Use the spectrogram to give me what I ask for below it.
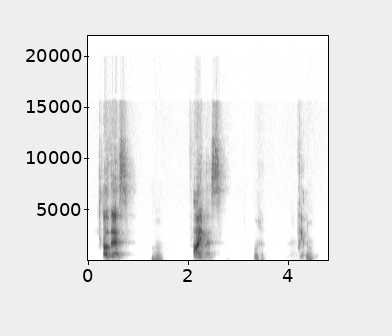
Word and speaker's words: Imas: By the way, how do you pronounce her name? Oh, this? Mm-hmm. Imas.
